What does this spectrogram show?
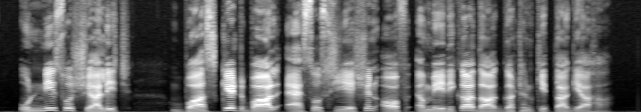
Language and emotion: Dogri, neutral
